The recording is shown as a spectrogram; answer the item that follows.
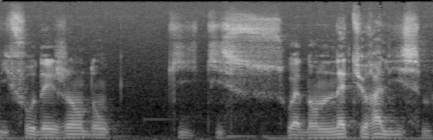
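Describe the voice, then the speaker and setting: A man with vocal fry and a very deep, low pitch talks at a moderate pace. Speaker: voice actor. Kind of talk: interview.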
